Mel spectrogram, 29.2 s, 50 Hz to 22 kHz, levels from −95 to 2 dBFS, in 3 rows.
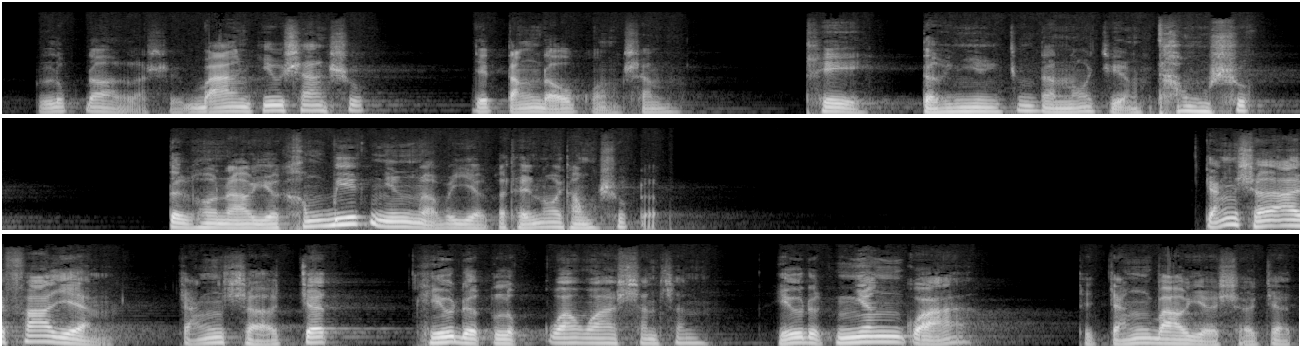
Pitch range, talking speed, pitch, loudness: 105-140 Hz, 130 wpm, 120 Hz, -17 LUFS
